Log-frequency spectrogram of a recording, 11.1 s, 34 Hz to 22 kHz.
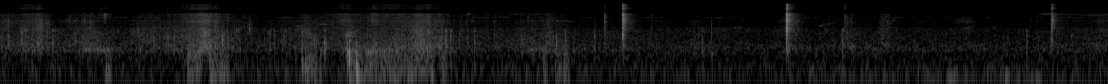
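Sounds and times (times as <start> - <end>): twigs snapping: 6.0 - 6.4, 7.8 - 8.6.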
